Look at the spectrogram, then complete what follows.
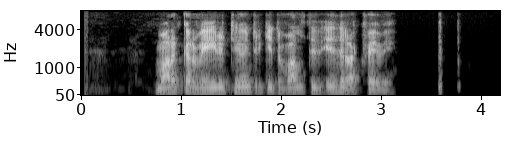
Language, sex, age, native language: Icelandic, male, 30-39, Icelandic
